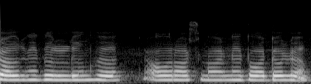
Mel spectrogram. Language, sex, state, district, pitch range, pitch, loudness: Hindi, female, Odisha, Malkangiri, 200-205 Hz, 205 Hz, -16 LUFS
